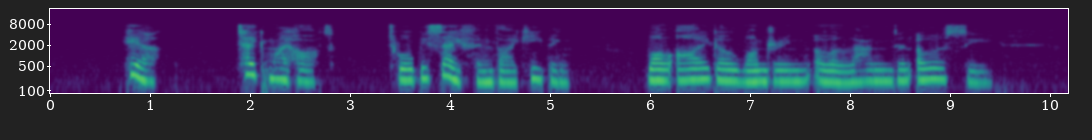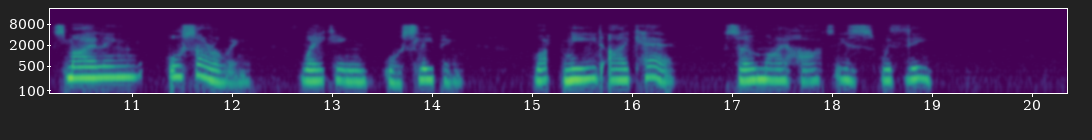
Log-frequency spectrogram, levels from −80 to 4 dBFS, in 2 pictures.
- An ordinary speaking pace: No, slow, 105 wpm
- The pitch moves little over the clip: Yes, narrow, 2.3 semitones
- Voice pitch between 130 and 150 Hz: No, high, 205 Hz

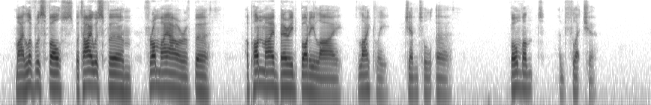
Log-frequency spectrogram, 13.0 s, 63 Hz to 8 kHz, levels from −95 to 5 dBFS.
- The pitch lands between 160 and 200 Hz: No, low, 130 Hz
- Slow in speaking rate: Yes, slow, 110 wpm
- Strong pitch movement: No, average, 3.6 semitones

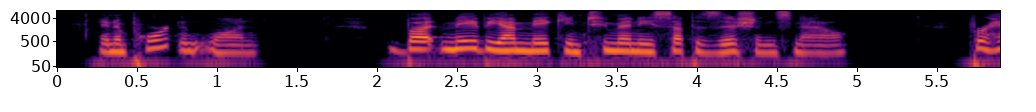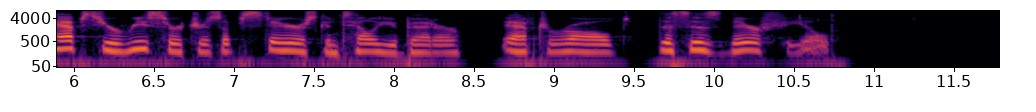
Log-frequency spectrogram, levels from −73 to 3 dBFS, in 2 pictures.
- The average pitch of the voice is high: Yes, high, 200 Hz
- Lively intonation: No, average, 3.2 semitones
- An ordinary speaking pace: No, slow, 125 wpm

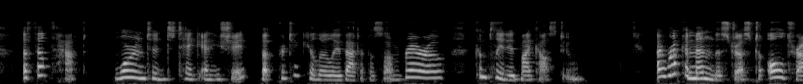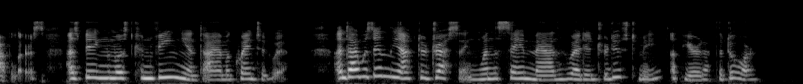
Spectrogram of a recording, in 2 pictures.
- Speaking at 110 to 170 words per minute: No, average, 200 wpm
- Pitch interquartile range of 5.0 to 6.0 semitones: Yes, wide, 5.5 semitones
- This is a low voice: No, very high, 275 Hz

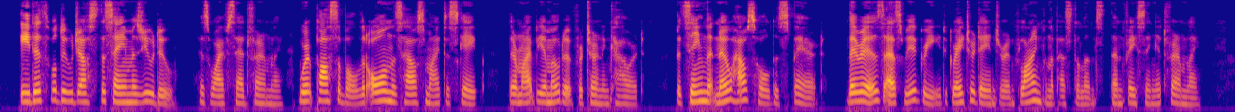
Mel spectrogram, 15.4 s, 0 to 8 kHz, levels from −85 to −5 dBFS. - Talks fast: Yes, fast, 210 wpm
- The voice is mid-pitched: Yes, medium, 175 Hz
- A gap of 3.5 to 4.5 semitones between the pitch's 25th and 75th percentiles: Yes, average, 4.1 semitones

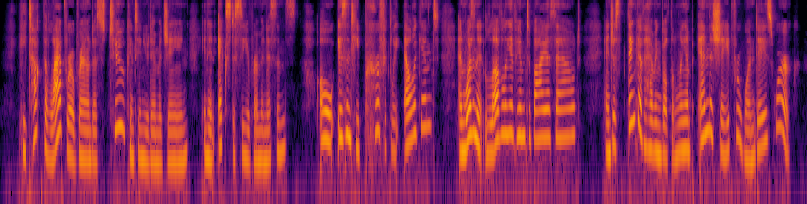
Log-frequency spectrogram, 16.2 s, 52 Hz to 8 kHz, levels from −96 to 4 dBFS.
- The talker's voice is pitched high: Yes, high, 210 Hz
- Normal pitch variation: No, wide, 8.0 semitones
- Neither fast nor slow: Yes, average, 170 wpm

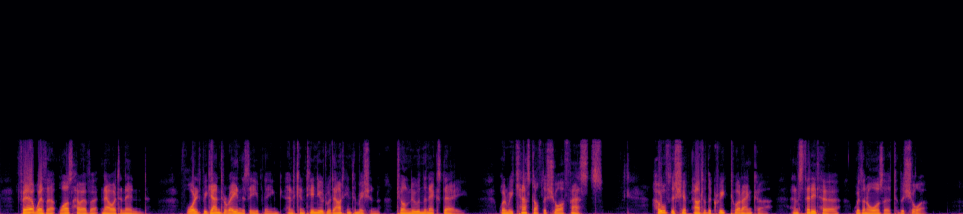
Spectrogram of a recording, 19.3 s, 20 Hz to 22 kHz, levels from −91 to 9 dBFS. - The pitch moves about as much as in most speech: Yes, average, 4.3 semitones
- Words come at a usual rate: Yes, average, 155 wpm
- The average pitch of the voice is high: No, medium, 140 Hz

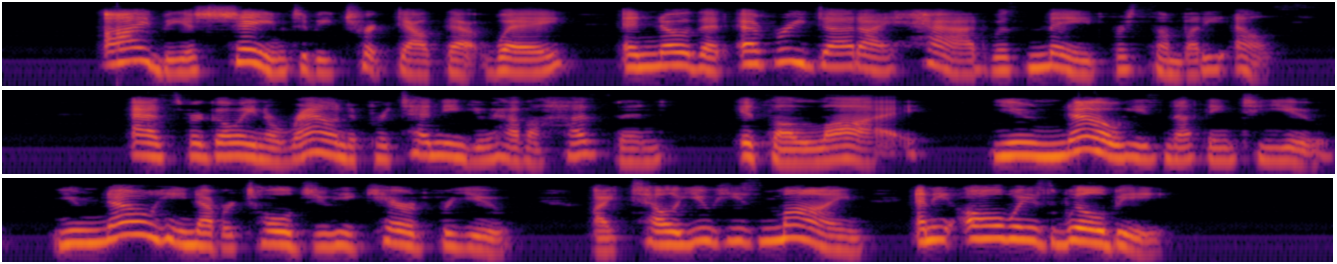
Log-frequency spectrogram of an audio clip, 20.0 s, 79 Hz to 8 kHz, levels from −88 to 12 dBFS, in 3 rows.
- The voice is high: Yes, high, 200 Hz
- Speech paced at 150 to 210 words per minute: Yes, average, 175 wpm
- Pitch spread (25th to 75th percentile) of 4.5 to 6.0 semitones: Yes, wide, 5.4 semitones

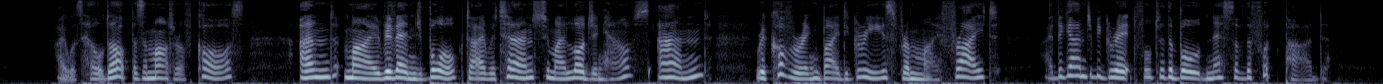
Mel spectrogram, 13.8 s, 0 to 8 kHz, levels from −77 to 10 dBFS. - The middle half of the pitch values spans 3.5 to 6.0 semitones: Yes, average, 4.0 semitones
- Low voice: No, high, 230 Hz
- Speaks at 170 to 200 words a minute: No, average, 160 wpm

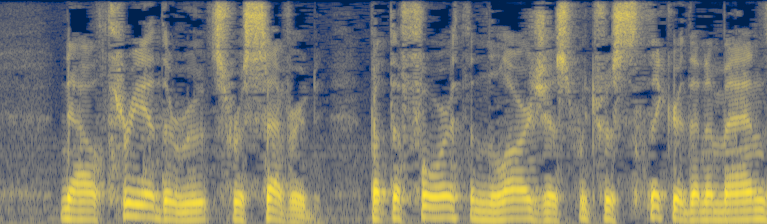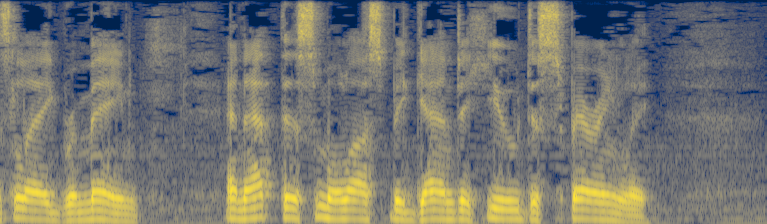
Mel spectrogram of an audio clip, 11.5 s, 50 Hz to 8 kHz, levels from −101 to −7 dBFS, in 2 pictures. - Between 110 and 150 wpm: Yes, average, 145 wpm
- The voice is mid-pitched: No, low, 120 Hz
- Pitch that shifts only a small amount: Yes, narrow, 2.3 semitones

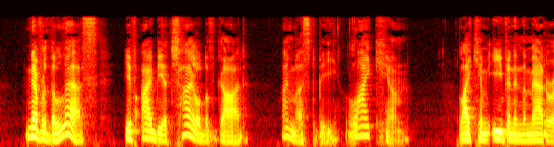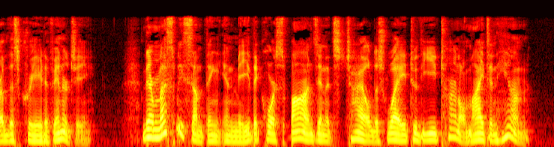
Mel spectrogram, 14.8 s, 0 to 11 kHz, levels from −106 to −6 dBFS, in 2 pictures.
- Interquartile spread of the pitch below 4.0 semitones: No, average, 4.7 semitones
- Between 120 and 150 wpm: No, average, 165 wpm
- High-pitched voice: No, low, 105 Hz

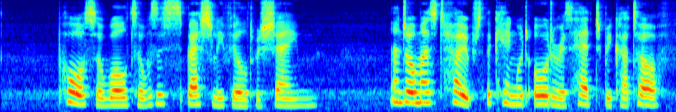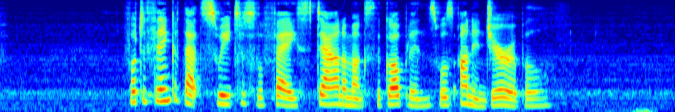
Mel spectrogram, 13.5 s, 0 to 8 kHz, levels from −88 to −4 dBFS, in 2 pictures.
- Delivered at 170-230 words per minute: No, average, 155 wpm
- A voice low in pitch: No, high, 215 Hz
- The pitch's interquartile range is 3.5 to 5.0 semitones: Yes, average, 4.2 semitones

